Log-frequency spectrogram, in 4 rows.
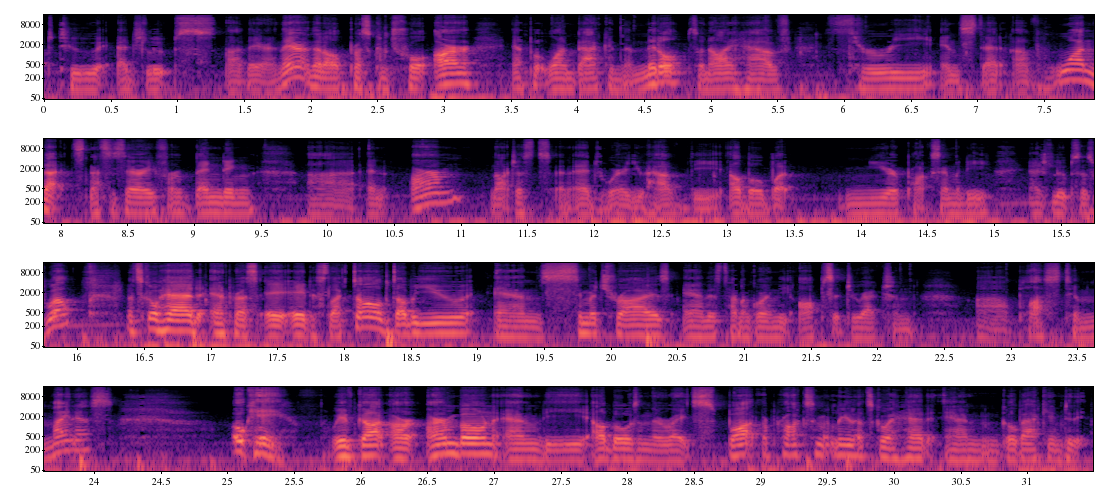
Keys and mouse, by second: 2.6 ctrl+r, 5.6-8.5 drag, 8.8 Tab, 9.7-11.6 middle drag, 12.9 KP_1, 16.3 Tab, 16.8 a, 17.0 a, 18.5 w, 22.3 click, 26.0 Tab, 26.7-28.3 right drag, 28.3-28.8 middle drag, 29.1 KP_1, 31.1 Tab.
